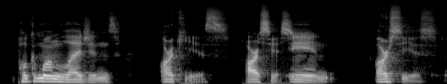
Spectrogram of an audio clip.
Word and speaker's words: Arceus: but well, in terms of English spelling, it should be pronounced Arceus.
